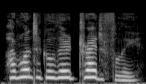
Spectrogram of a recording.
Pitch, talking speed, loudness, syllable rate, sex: 275 Hz, 245 wpm, -16 LUFS, 7.1 syllables/s, female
